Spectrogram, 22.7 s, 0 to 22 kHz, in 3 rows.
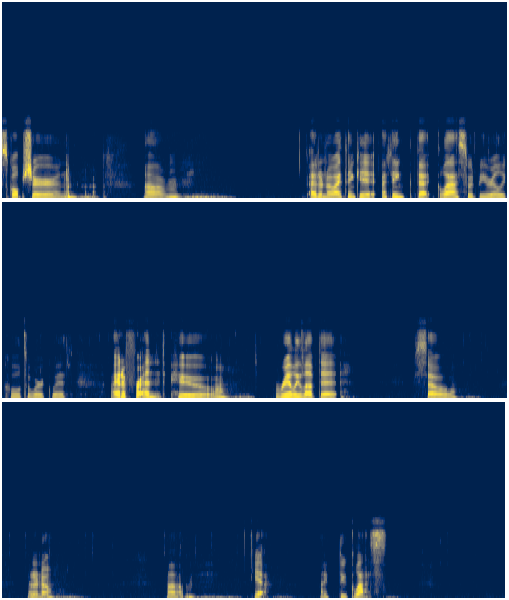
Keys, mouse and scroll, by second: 5.7-7.1 scroll up 3, 7.1-8.4 shift+middle drag, 8.4 ctrl+r, 10.0-11.0 shift+middle drag, 11.0 click, 12.1 g, 14.9-15.9 middle drag, 15.9 scroll down 3, 16.4 shift+middle click, 16.6 scroll up 1, 16.8-21.4 middle drag.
